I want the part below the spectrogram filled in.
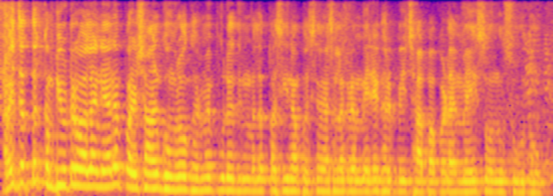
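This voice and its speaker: A man's voice: on the high side, very fast, heavy background noise. A man from northern India doing a stand-up comedy set, telling stories and talking to the audience. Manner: animated storytelling, talks to the audience. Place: comedy stage with a live audience.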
